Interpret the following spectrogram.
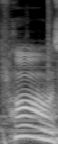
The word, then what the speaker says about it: France: France. Aquí es France. ¿Ok? FR. France. Desde la garganta. France. France. ¿Ok? Aquí esto produce un sonido S. Como el español.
